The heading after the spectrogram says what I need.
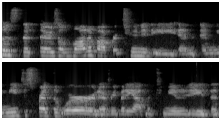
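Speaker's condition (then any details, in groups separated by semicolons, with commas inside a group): No condition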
